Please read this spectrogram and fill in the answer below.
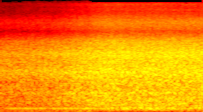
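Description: Muddy runoff water rushing along a narrow passage beside a wall. It is a steady rushing noise that swells louder over the second half.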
